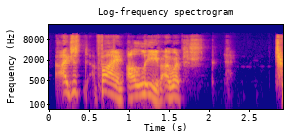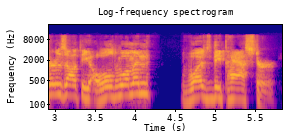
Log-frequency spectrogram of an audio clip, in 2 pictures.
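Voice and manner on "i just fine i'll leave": upset, pitched-up, put-on composure slipping a little. Recounting a woman in a viral clip losing her composure, imitating someone losing composure. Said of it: "she loses her emotions a little bit".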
